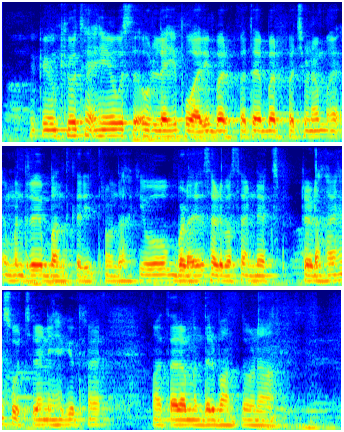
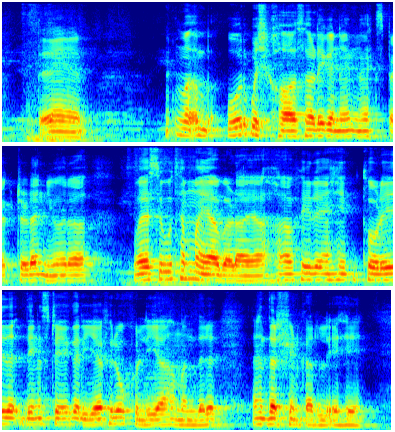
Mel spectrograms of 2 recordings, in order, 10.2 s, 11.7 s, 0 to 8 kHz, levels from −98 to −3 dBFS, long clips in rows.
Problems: none marked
